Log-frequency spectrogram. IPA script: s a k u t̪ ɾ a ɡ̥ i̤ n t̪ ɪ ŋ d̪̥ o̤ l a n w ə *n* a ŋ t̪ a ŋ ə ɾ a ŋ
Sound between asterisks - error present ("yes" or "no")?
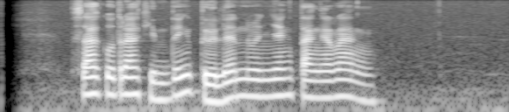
yes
